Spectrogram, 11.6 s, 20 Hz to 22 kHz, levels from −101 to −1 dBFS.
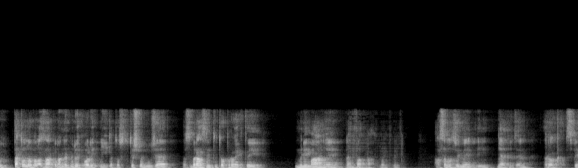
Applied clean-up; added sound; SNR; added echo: neural mask model DeepFilterNet 3.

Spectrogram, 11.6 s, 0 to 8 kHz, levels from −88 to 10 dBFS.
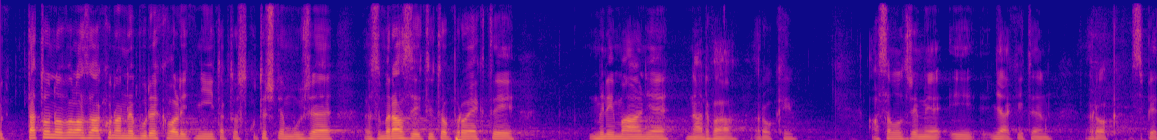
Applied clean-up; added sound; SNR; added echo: none; none; none; none.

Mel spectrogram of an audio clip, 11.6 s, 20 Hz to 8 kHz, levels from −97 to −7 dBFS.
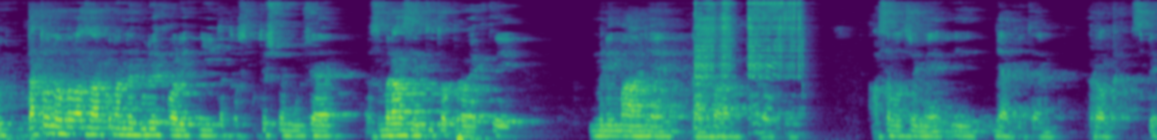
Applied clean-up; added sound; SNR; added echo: classical method WPE with log-MMSE.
